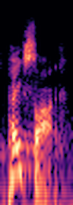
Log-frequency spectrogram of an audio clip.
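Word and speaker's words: פסח: It's pesock. That's Passover. Okay? And Passover is spelled with a pay. You notice the doggish in the middle that in in that um sates, not incend, a p sound.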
